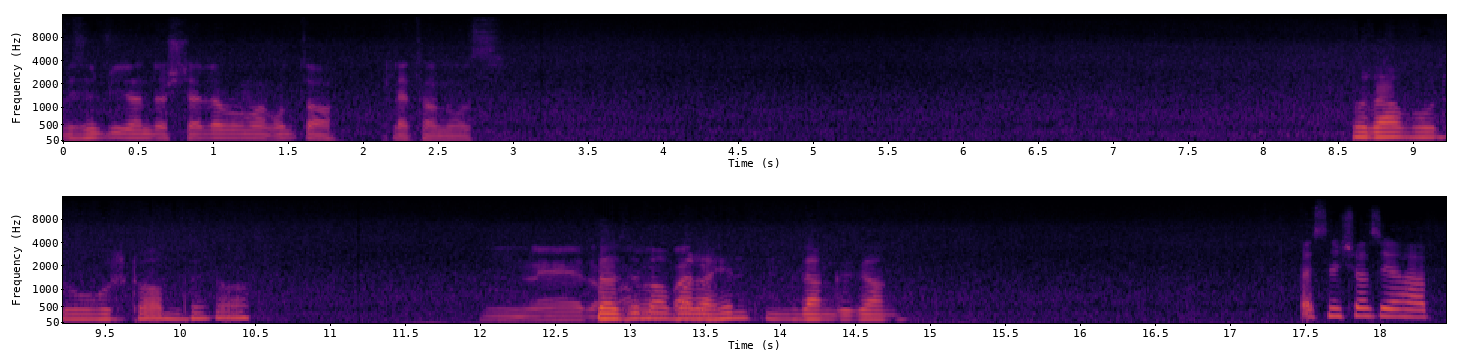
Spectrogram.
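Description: A torch fire crackles softly.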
